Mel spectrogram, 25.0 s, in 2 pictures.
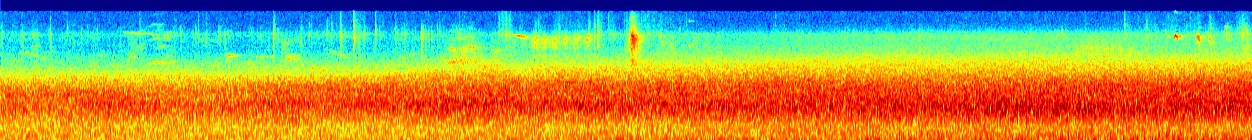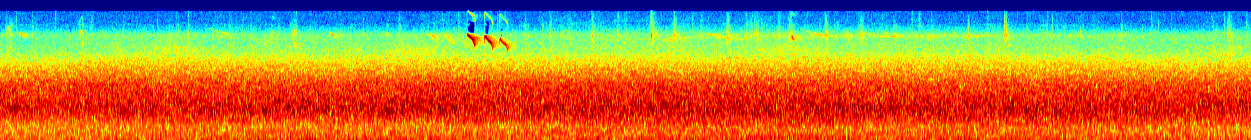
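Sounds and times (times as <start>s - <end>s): small birds chirping: 1.3s - 6.7s, 16.5s - 17.7s.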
